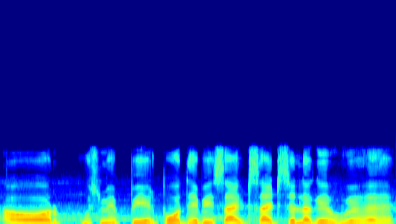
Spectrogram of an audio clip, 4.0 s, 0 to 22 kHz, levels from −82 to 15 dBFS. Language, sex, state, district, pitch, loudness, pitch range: Hindi, male, Bihar, West Champaran, 145 Hz, -17 LUFS, 145-150 Hz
